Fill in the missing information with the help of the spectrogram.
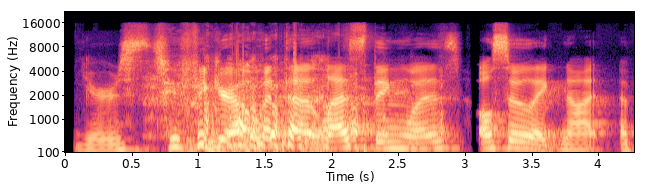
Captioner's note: all laughing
